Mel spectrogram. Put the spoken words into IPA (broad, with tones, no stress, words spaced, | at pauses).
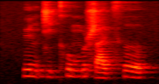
y˥˨nt͡ɕi˨˦ kʰu˥˨mu˦ʂa˨˩ɪ̯ t͡sʰɹ̩˥˨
